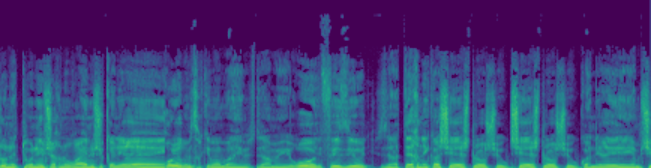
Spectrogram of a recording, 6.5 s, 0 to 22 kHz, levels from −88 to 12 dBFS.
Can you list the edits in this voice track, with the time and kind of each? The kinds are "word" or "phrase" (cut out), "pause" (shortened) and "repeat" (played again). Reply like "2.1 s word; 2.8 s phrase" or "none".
1.6 s word; 2.6 s word; 3.2 s word; 3.7 s pause; 5.1 s repeat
